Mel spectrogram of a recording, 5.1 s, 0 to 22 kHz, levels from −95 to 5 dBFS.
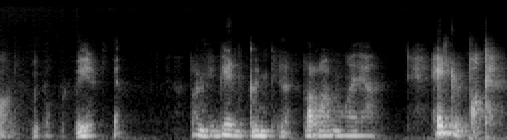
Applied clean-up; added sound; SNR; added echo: neural mask model DeepFilterNet 3.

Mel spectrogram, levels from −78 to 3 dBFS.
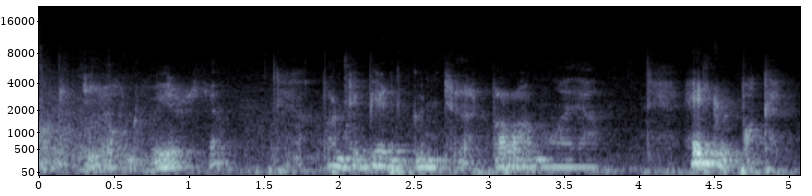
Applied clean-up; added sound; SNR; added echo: none; Thunder / Rain; 17 dB; none.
